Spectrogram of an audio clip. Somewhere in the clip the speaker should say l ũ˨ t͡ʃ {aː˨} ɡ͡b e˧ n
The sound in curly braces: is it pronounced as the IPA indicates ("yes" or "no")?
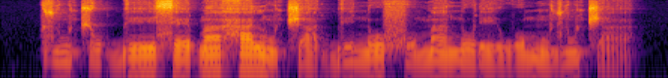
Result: no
